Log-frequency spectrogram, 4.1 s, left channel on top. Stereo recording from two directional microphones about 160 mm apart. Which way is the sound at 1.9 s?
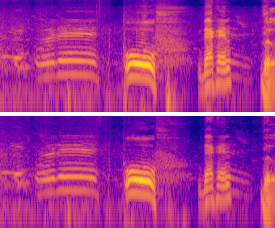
Centre (ahead or behind).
